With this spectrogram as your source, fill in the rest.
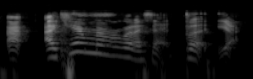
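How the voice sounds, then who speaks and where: A woman's voice: fairly high pitch, big pitch swings, rapid-fire, heavy background noise. A woman who just woke up, speaking sleepily and a little hesitantly as a guest on her husband's livestream. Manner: casual, rambling, slightly hesitant. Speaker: host's wife, guest on stream. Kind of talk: casual chat.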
